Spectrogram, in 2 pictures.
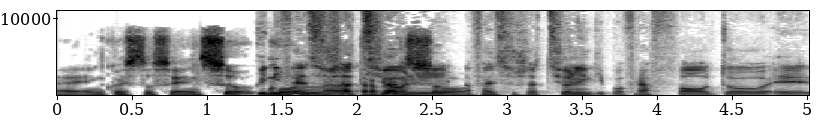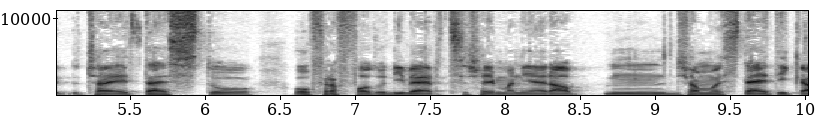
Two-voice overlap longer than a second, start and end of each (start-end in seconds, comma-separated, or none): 1.3-2.8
